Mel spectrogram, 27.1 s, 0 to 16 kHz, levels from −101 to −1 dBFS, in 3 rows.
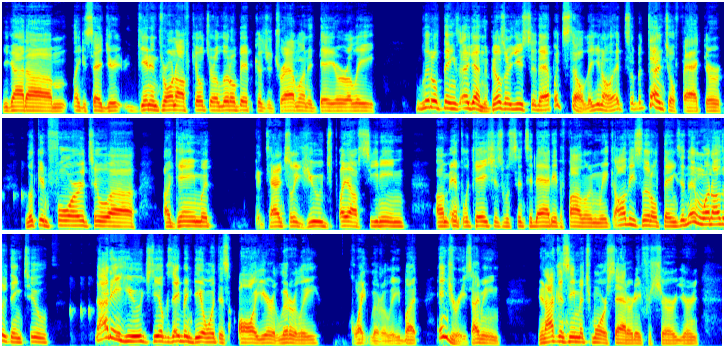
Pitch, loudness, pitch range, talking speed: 135 Hz, -19 LUFS, 120-150 Hz, 210 wpm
